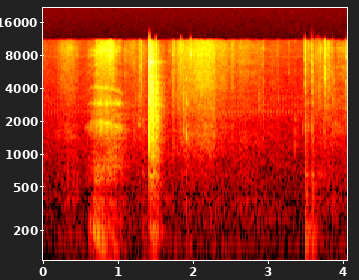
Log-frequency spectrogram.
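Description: Handmade cardstock greeting cards being handled and set down on a craft mat: a sharp tap about a second and a half in, a short soft rustle after it, and a lighter tap near the end.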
